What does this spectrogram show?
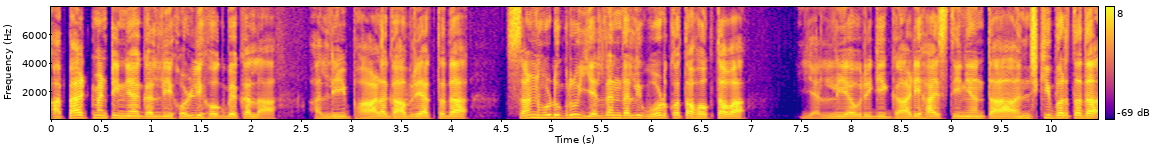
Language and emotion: Kannada, fearful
